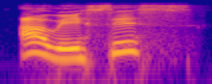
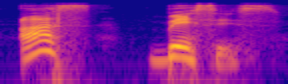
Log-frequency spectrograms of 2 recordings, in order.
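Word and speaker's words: a veces: A vezes, ó, pelo amor de Deus, não coloque o esse aqui. Não é às vezes, não, é a vezes, a vezes, tá?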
